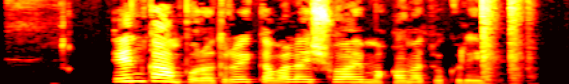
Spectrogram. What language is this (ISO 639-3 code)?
pus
